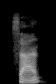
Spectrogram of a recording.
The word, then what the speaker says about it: 伞: 伞，我不知道。和散步的散发音很像。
